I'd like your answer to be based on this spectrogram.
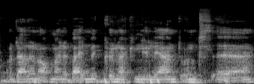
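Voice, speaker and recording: A man from Berlin, a startup founder, speaking as an interview guest in a relaxed, hesitant way with many fillers. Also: mid-range voice, fast talker, vocal fry. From Berlin, Germany. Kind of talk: casual interview talk. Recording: distant mic with loud background noise.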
